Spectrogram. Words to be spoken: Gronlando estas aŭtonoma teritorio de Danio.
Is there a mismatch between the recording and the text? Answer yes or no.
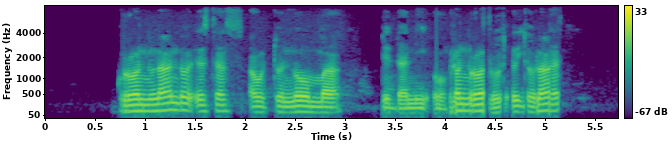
yes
